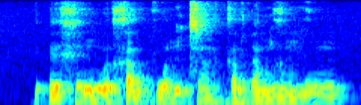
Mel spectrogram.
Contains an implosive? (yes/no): yes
